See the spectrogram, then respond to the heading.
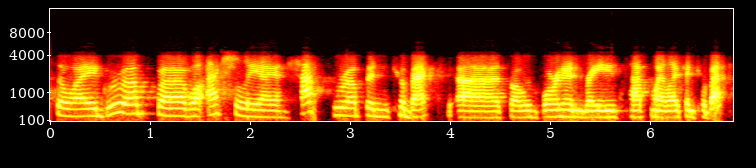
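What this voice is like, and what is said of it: Mixed French and English accent. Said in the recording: “this weird French and English accent”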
